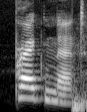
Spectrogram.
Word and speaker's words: pregnant: bien la g y la t breaking and pregnant repetir conmigo rain and pregnant muy bien en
